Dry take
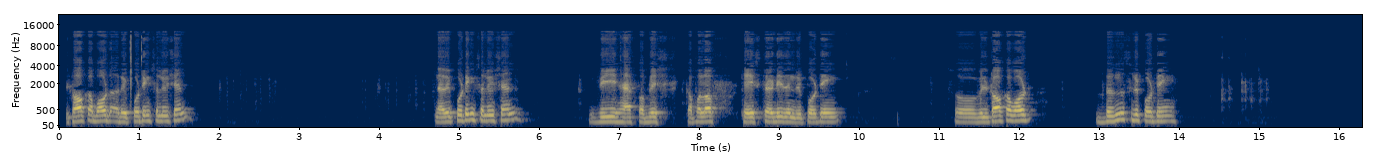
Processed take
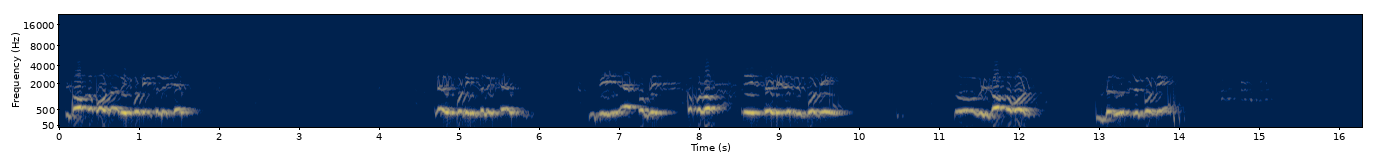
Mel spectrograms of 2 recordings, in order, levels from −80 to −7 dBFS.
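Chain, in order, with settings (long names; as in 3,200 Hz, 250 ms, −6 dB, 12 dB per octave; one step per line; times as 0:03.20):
three sine waves on the formant tracks
tilt shelving filter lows +9.5 dB, about 650 Hz
repeating echo 65 ms, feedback 22%, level −9.5 dB
in parallel at −10 dB: soft clipping −22.5 dBFS, distortion −9 dB
on the sum: level −7 dB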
